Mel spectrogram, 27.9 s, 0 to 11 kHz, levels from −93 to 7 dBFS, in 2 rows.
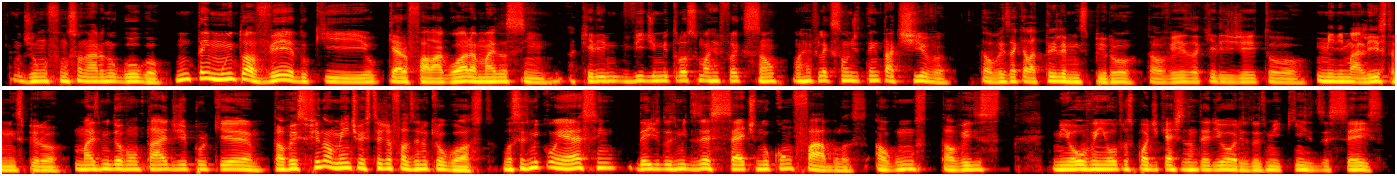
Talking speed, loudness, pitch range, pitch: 150 wpm, -25 LUFS, 105-135 Hz, 120 Hz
